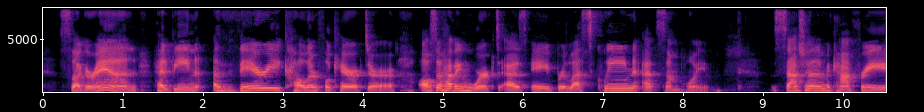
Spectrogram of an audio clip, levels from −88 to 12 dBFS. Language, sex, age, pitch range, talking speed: English, female, 30-49, 145-185 Hz, 115 wpm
